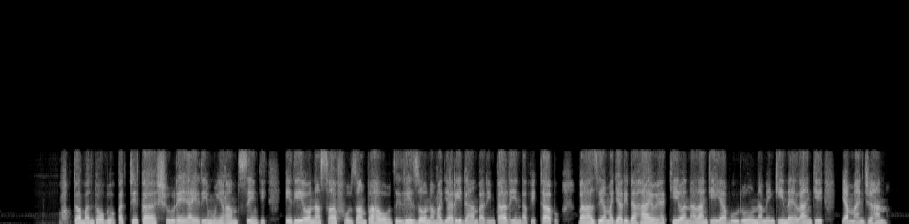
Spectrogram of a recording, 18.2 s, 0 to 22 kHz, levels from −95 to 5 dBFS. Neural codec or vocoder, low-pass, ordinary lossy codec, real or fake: codec, 16 kHz in and 24 kHz out, 0.8 kbps, FocalCodec, streaming, 65536 codes; 7.2 kHz; MP3, 64 kbps; fake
